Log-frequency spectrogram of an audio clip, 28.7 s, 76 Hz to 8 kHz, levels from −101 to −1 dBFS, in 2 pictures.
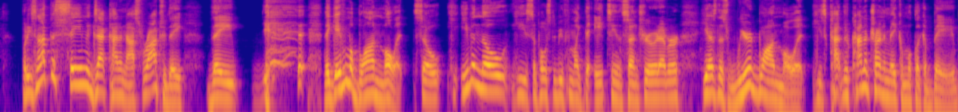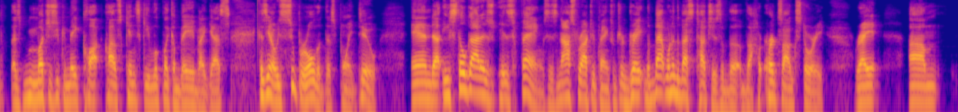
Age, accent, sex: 30-49, American, male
